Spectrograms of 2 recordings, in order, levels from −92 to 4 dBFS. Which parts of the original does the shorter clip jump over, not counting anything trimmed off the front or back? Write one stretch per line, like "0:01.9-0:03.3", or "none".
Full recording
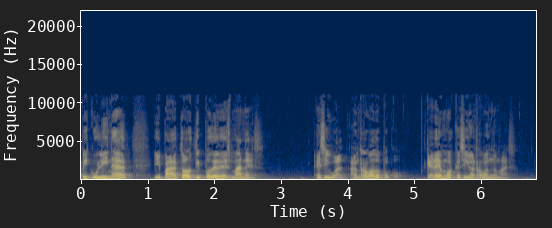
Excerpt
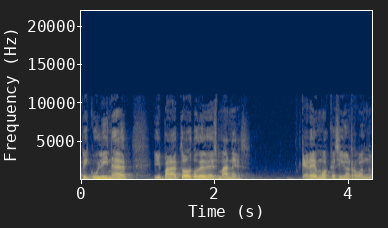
0:01.7-0:01.9
0:03.4-0:05.1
